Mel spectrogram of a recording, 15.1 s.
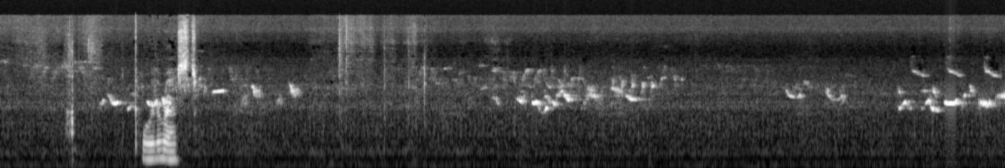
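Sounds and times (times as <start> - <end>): small bird chirping: 0.0 - 12.8, 13.4 - 15.0
faint clicks: 5.0 - 6.5.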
